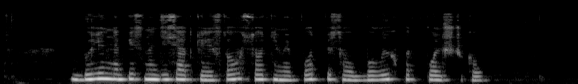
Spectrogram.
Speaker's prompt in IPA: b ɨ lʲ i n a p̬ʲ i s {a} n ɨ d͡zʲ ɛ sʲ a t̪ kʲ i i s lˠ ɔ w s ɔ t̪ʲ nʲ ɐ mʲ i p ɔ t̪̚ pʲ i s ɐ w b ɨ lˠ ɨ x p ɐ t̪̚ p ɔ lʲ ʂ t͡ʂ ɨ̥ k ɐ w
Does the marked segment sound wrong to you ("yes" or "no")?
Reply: yes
